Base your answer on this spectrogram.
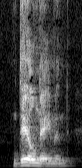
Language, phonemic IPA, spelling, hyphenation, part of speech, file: Dutch, /ˈdeːlneːmə(n)/, deelnemen, deel‧ne‧men, verb, Nl-deelnemen.ogg
- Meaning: to take part, to partake, to participate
